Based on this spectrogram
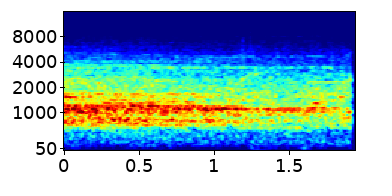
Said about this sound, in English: Can we just sit here and let them cheer for the next hour? Maybe the whole, what's the whole panel of just bathing you in their love? That sounded gross. Welcome, you guys. Welcome to New York Comic Con.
